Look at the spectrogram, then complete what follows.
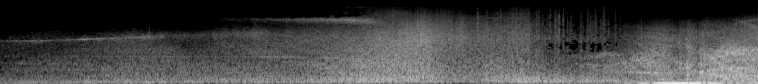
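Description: An aircraft engine roar growing steadily louder, with a heavy low rumble coming in about six seconds in.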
